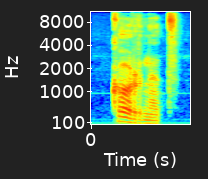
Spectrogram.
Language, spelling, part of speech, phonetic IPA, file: Polish, kornet, noun, [ˈkɔrnɛt], Pl-kornet.ogg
